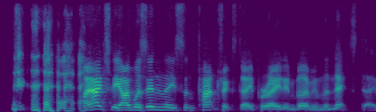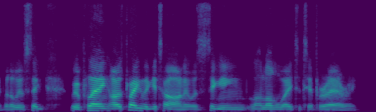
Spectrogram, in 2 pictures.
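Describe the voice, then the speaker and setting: In an English accent, a man talks at a fairly quick pace with lively intonation and hardly any pauses. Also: medium pitch for a man. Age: 60s. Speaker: former politician and tech entrepreneur. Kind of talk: casual chat.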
